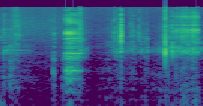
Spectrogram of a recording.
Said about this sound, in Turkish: Boşuna gitti esnemen gene.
